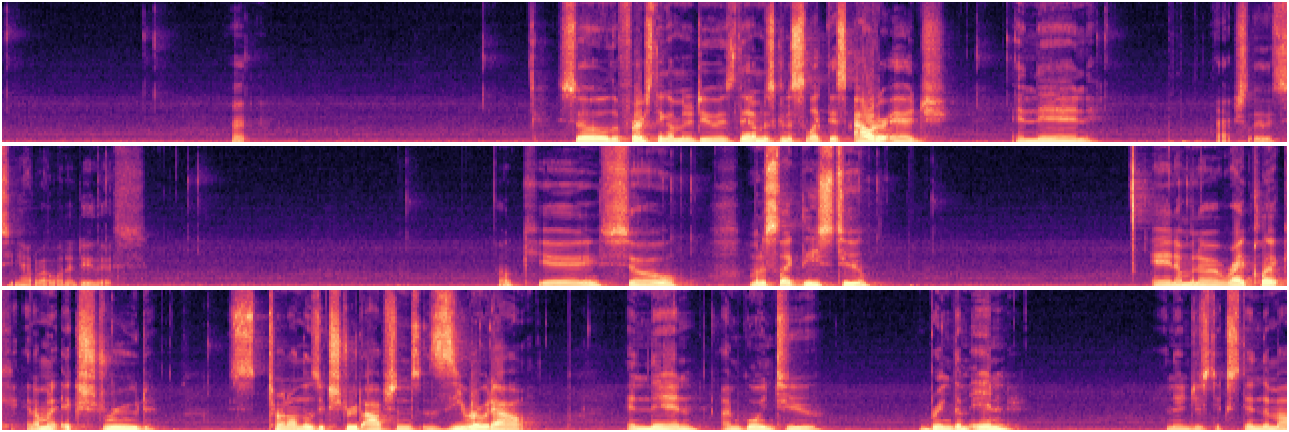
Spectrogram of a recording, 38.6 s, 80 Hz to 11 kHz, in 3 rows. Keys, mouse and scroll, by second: 1.4 click, 2.4-4.8 alt+middle drag, 6.1 click, 7.2 shift+click, 7.9-9.7 alt+middle drag, 10.0 right click, 10.9 click, 11.7 ctrl+z, 12.8 2, 13.8 click, 14.7 click, 16.9-18.8 alt+middle drag, 19.4 click, 19.6 click, 21.3 ctrl+click, 21.5 ctrl+click, 22.1-24.2 alt+middle drag, 24.6 right click, 26.6 click, 27.7-28.8 alt+middle drag, 29.8 right click, 30.4 right click, 32.8-35.0 drag, 35.4-38.5 drag.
